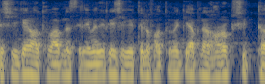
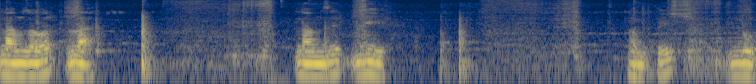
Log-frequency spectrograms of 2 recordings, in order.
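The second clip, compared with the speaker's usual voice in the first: long pauses between লাম জবর লা, লাম জের লি, লাম পেশ লু; teacher models syllables for students to copy; slow spelled-out drill. Shown as a demonstration. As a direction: spell out each syllable, pausing to let students repeat. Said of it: "teacher demonstrates syllables slowly".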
